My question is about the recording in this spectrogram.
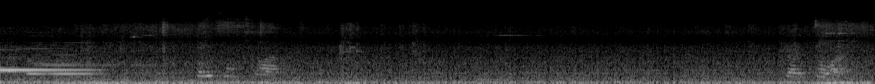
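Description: Elevator chime of held tones right at the start, then the steady low hum of the elevator car running on while its doors slide open.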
